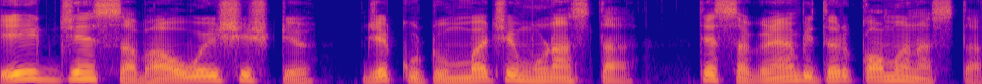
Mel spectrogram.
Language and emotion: Goan Konkani, neutral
